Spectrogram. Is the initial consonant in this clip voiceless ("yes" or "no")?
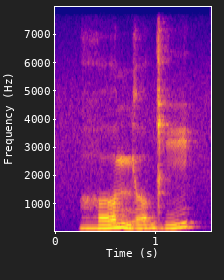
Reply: no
